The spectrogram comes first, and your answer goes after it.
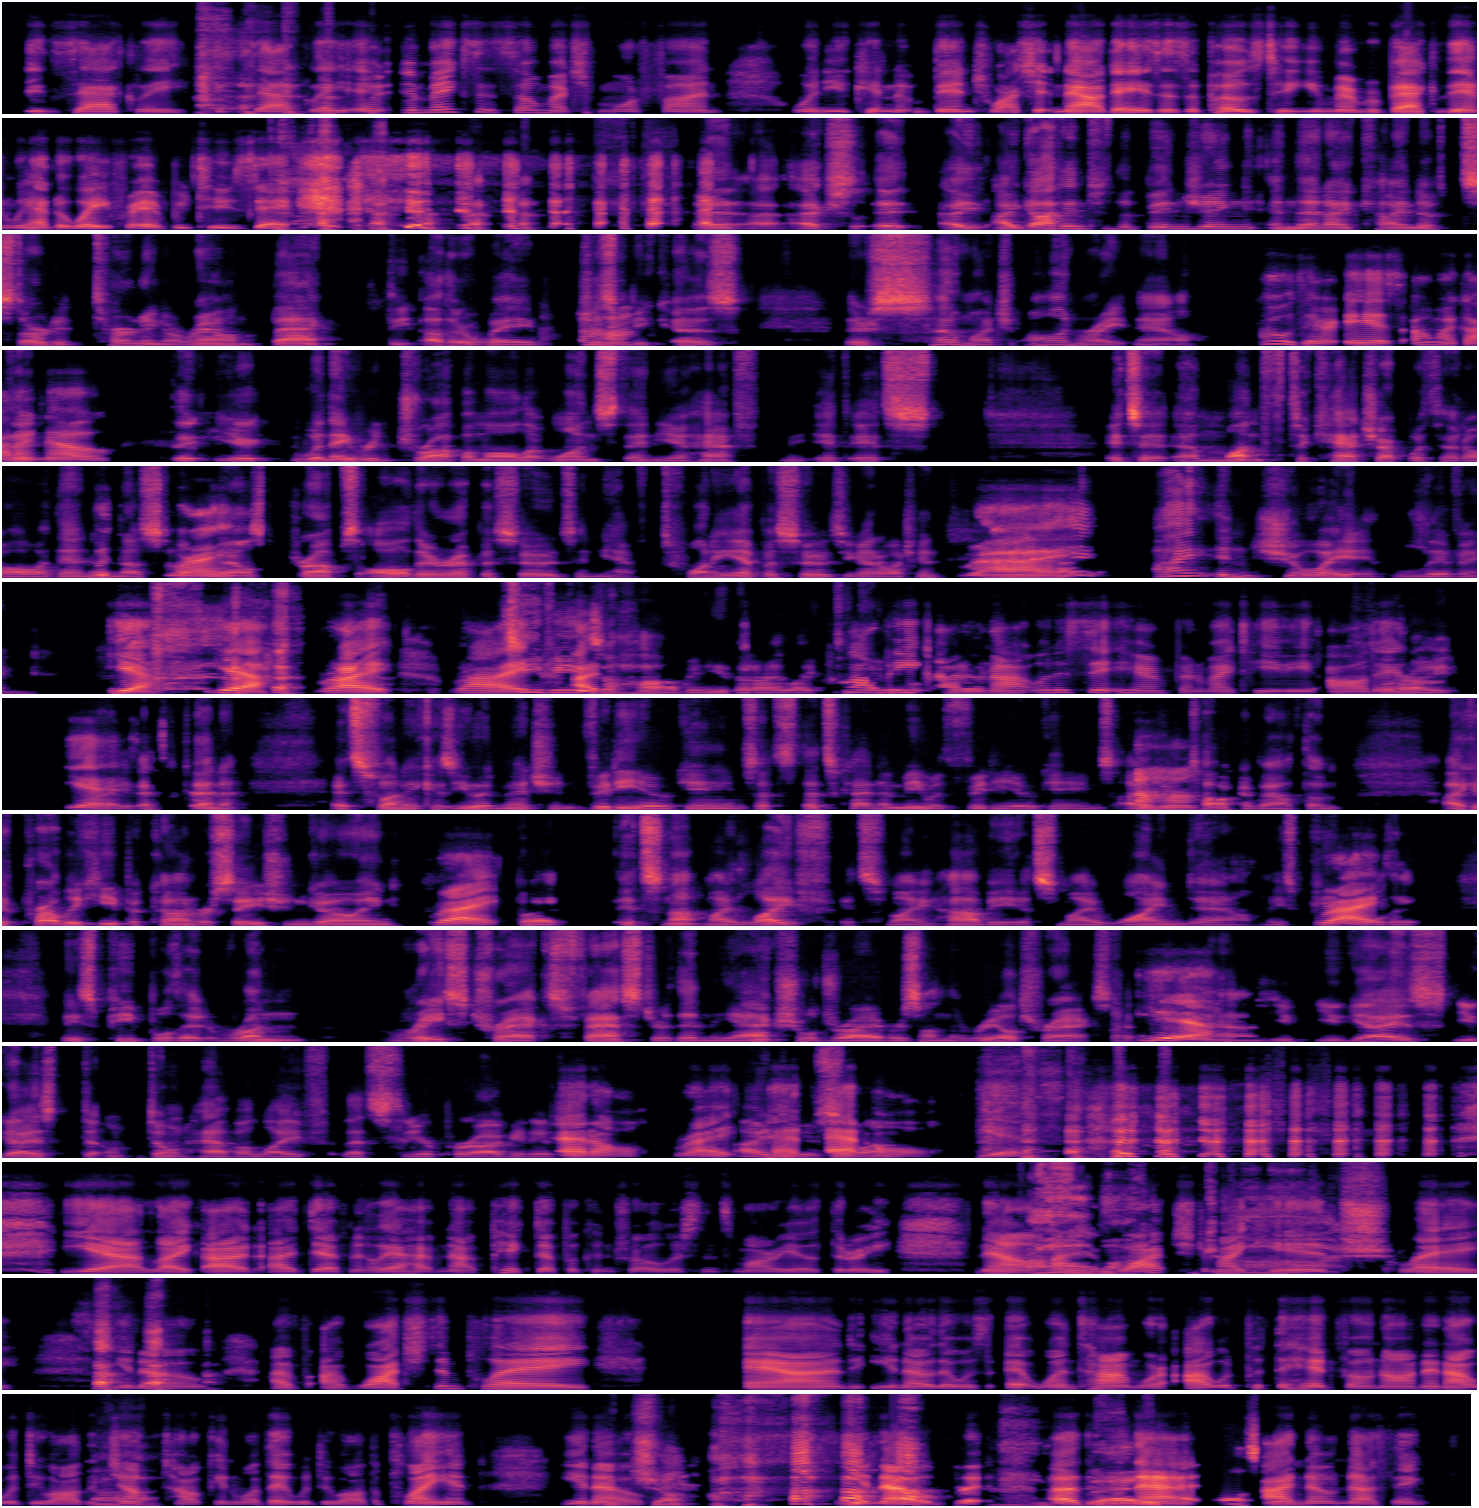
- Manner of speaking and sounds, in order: laugh; laugh; laugh; other background noise; stressed: "so"; alarm; laugh; tapping; laugh; laugh; laugh
- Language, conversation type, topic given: English, unstructured, How would you spend a week with unlimited parks and museums access?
